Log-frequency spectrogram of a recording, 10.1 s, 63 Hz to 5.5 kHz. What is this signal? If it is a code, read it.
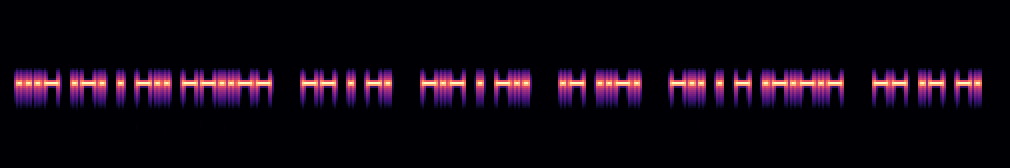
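Morse code, heard as a keyed tone, about 26 wpm, 600 Hz. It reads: VRED, MEN KED AF DET. MAN
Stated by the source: High-speed (QRQ) Morse at 26 wpm.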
